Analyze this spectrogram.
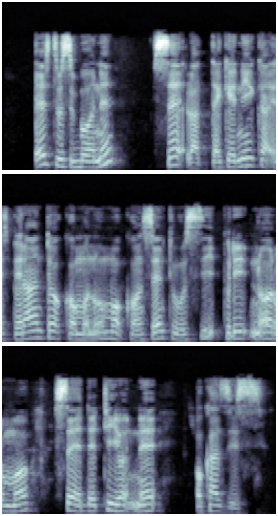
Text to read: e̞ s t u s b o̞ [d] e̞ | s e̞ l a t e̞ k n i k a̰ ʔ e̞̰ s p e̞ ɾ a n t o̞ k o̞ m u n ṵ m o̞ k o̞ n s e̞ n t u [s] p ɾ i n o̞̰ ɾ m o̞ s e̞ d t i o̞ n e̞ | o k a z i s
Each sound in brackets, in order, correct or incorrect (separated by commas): incorrect, correct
